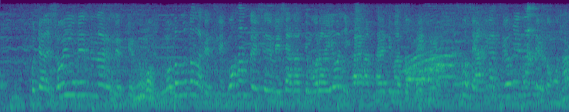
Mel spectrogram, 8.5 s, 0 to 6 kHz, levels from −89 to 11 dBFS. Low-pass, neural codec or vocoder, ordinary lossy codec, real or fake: 5.4 kHz; none; none; real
